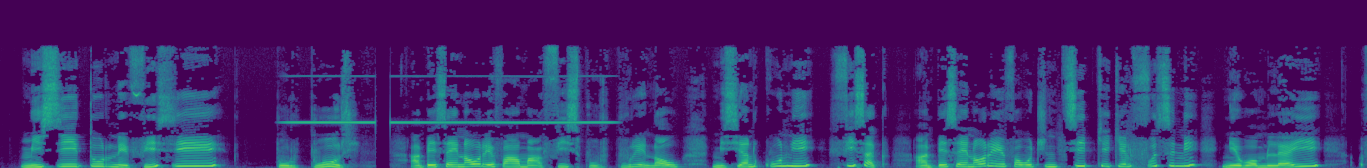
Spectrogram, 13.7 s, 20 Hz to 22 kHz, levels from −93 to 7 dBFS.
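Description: From 2.74 to 6.23 s a thin, steady 6 kHz feedback whistle sits well below the speech, swelling and fading slowly. A loudspeaker-to-microphone loop held at the edge of feedback is the likely cause. At 3.75 s the speech drops out for about 148 ms, until 3.90 s. This playback stall likely came from the player running out of data or being blocked. From 3.90 to 5.38 s the speech runs hurried at normal pitch, about 1.1 times speed. This time-compressed catch-up trims the backlog by cross-fading out small pieces.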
